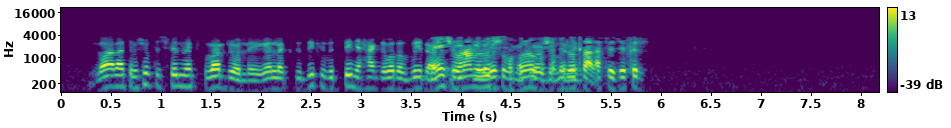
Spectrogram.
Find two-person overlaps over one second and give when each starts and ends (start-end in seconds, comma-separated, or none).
3.7-5.2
